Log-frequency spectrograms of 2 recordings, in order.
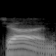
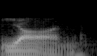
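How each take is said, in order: First: The name begins with a J sound. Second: The name begins with a Y sound.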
